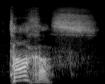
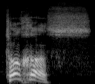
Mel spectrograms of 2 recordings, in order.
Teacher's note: If you read it with Ashkenazi pronunciation, the German Jewish pronunciation, a tav without a dot in it is an S sound.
